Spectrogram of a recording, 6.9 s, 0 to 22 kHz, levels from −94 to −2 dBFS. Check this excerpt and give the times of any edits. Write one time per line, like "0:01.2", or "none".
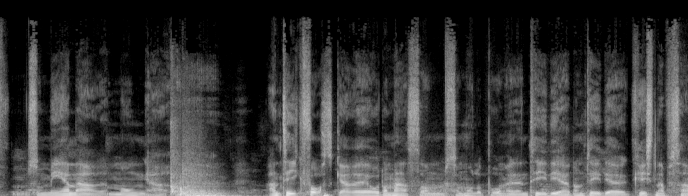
none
